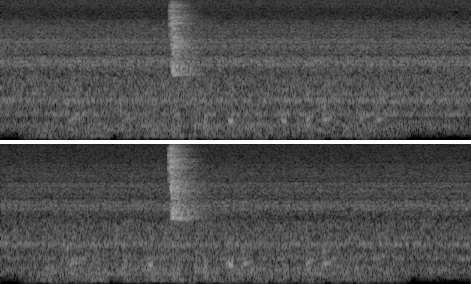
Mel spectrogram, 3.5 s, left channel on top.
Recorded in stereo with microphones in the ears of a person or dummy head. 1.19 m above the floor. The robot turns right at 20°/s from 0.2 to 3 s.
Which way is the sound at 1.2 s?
70° right (ahead or behind).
